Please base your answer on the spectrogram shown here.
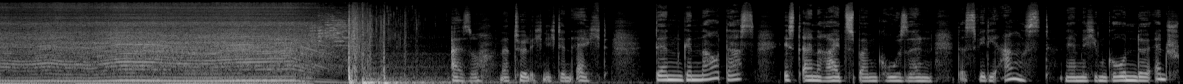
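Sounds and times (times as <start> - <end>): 
chainsaw engine droning: 0.0 - 5.2
speech: 4.5 - 11.8.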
